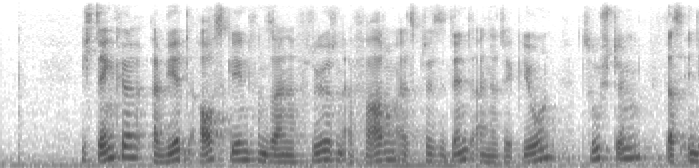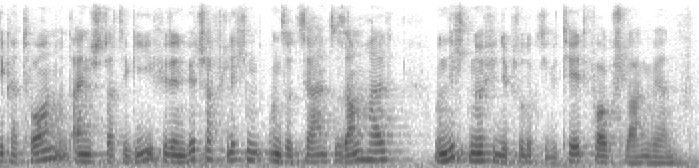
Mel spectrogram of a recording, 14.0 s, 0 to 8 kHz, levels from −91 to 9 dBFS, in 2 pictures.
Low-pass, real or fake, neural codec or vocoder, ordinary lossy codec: 7.2 kHz; real; none; Opus, 24 kbps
